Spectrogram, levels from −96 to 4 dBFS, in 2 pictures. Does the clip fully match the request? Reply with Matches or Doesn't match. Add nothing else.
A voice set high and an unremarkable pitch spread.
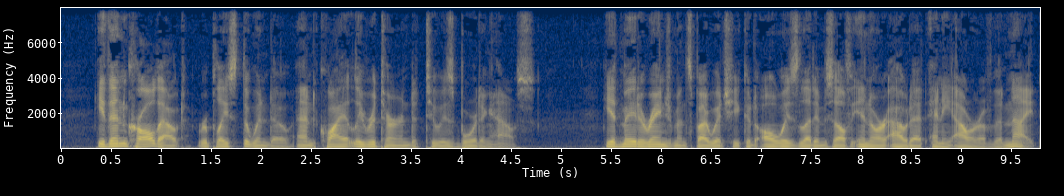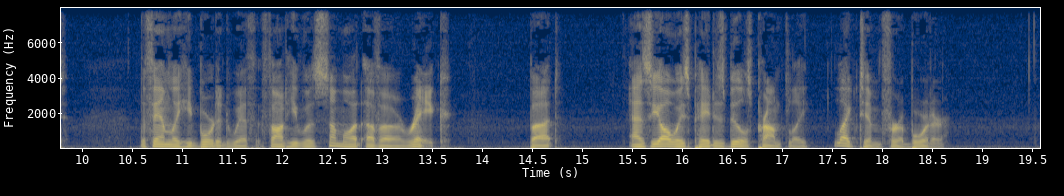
Doesn't match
